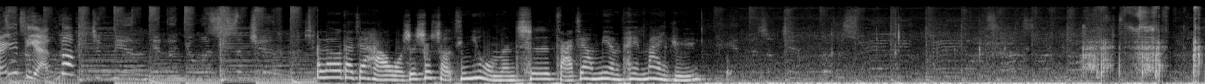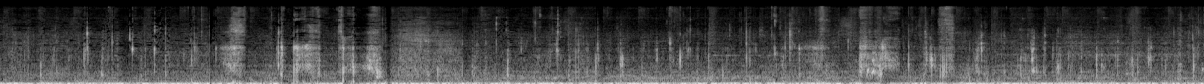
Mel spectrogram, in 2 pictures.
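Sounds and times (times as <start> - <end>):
background music with bass: 0.0 - 3.9, 7.0 - 24.0
wet chewing and mouth clicks: 8.3 - 24.0.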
